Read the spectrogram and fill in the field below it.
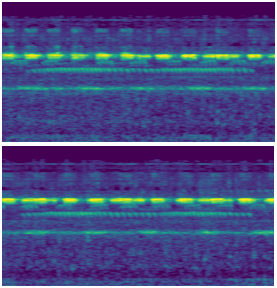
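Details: Crickets in a recording meant to drive off rats, lull listeners to sleep and train songbirds: several high, finely pulsed trills at different pitches overlap continuously, their loudness swelling and fading in a steady rhythm about twice per second.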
